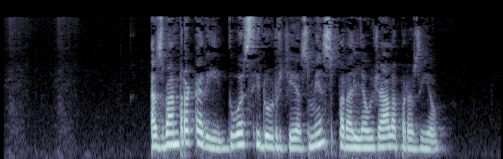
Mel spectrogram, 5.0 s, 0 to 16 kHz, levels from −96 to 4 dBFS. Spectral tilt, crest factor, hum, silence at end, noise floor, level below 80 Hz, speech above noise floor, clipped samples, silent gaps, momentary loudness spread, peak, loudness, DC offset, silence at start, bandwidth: -6 dB/octave; 18 dB; none; 0.65 s; -67 dBFS; -54 dBFS; 51 dB; under 0.1%; none; 8 LU; 0 dBFS; -17 LUFS; under 0.1%; 1.5 s; 11.5 kHz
